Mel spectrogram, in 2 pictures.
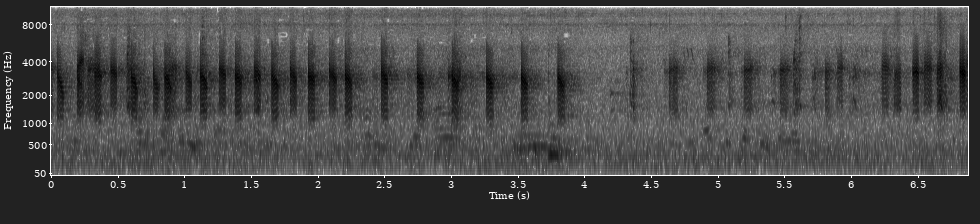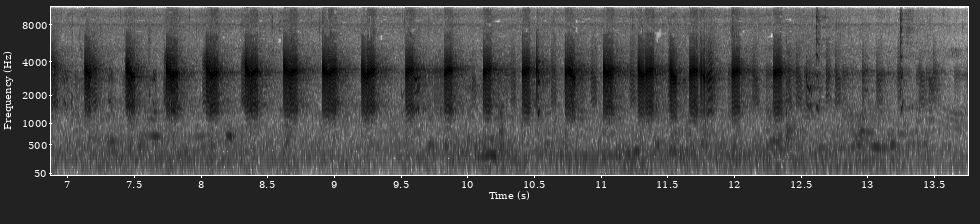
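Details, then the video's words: Chorus of frogs in a rice field: fast trains of high, rattling clicks repeated several times a second, pausing briefly in the middle before resuming louder and denser. "SUARA KATAK DI SAWAH"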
